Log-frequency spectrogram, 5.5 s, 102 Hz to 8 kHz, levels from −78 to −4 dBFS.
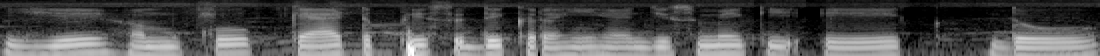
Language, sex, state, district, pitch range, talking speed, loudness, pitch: Hindi, male, Madhya Pradesh, Katni, 105-120 Hz, 120 wpm, -24 LUFS, 110 Hz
